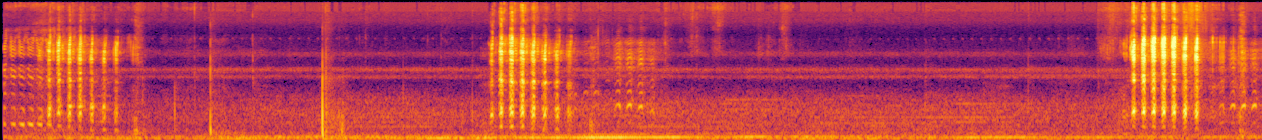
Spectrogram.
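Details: Hungry Nigerian Dwarf goats (Capra hircus) give loud, wavering bleats in short bursts with pauses between.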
